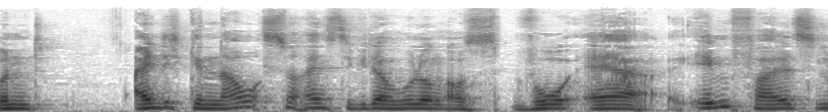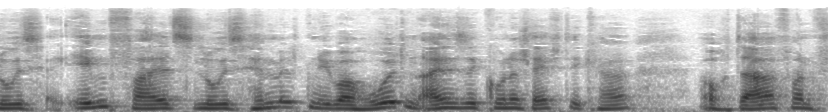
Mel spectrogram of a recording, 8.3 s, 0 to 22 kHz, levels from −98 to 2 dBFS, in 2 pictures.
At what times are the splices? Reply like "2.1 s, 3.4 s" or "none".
1.3 s, 2.5 s, 4.3 s, 6.8 s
